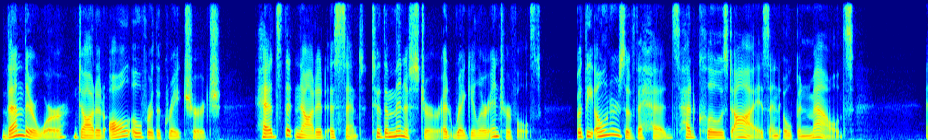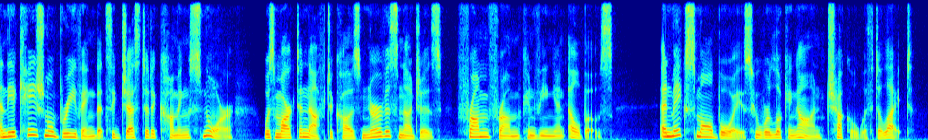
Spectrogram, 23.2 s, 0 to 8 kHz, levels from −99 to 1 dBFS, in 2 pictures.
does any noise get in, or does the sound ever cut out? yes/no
no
